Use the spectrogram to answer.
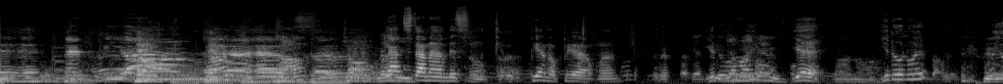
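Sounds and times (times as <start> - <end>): man singing: 0.0 - 4.3.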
